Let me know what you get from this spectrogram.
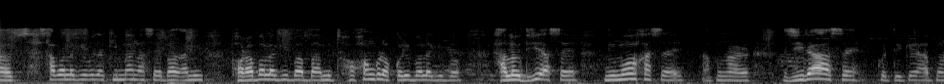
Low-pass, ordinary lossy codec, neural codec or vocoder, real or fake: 5.4 kHz; none; none; real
